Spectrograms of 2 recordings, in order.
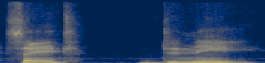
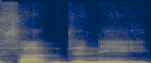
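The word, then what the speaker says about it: Saint-Denis: so said our way saint denis now that's the french pronunciation of the first name dennis church of santandini d-e-n-i-s ambulatory now that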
